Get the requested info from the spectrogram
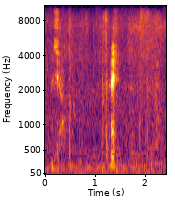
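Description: Quiet room with a low steady hum and a few faint breathy, whisper-like sounds, the clearest about a second and a half in.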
